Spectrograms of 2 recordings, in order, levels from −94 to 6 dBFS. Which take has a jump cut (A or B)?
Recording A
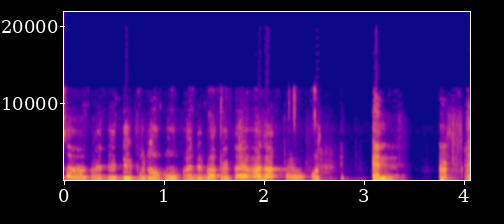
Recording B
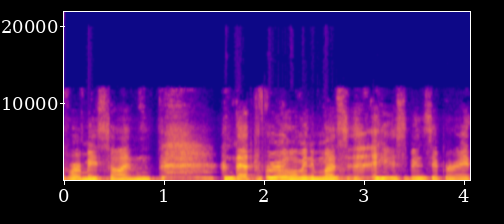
A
